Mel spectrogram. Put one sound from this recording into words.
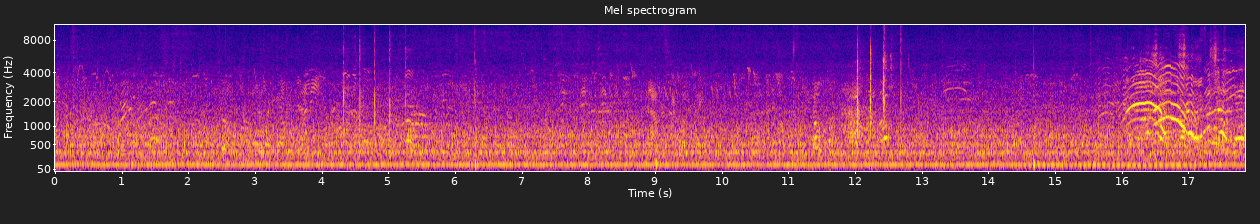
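Young women shout and call to each other across an open field in the distance.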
